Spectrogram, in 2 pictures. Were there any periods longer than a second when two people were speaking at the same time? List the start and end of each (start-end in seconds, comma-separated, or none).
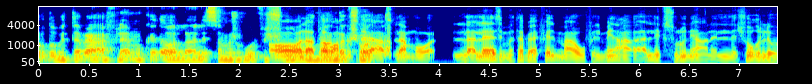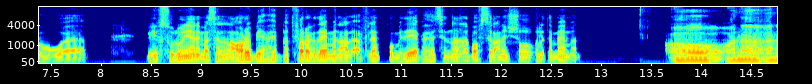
2.3-3.6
